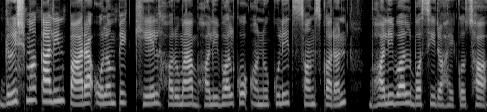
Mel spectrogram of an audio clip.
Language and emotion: Nepali, neutral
